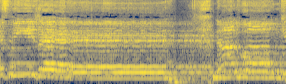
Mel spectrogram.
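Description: Four women's voices singing a cappella in close harmony, holding long notes; the chord shifts about a second in and a new chord starts near the end.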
